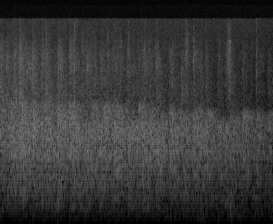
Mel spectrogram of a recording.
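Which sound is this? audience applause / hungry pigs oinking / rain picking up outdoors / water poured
audience applause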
